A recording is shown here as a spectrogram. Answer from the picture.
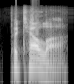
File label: "patella", American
